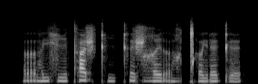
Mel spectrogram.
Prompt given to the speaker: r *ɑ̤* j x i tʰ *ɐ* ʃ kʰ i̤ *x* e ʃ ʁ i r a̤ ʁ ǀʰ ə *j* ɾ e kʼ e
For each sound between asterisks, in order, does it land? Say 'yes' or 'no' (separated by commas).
no, no, no, yes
